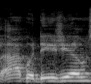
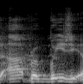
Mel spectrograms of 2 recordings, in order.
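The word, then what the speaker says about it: Acqua di Gio: Oh my fucking God, didn't even say it right. – Nah, he fixes phone screens. – I think you said Opera Bougie.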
